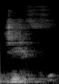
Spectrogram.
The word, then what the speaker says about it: GIF: No, se escribe GIF, pero se dice GIF.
